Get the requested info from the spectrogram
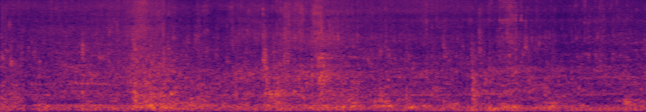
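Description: Wind buffeting the microphone and sea water washing around a small boat, with a steady low hum underneath.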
